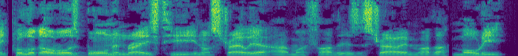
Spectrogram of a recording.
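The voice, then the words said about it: Australian accent. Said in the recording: “You can probably hear it in my voice. I do have an Australian accent”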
